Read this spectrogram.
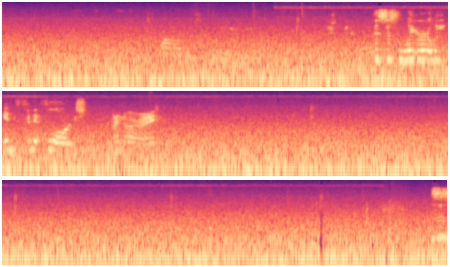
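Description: An elevator hums steadily as it rises.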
